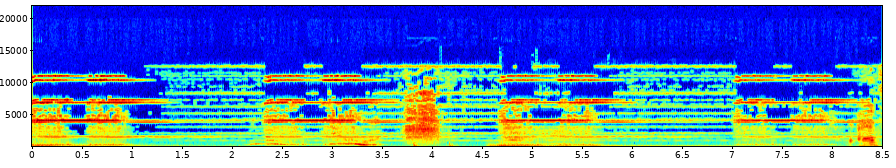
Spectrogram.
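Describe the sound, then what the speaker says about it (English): An old-style telephone bell rings in repeated bursts separated by pauses, loud and close, with background noises in between. "Answer the bloody phone."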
